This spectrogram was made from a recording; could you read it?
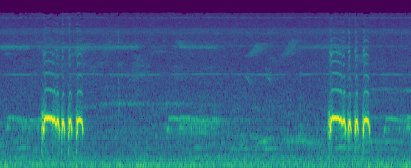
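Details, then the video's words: Wild female zebra dove calling males, a sound used to lure birds: two loud stuttering coo phrases about three and a half seconds apart, each a rising note then rapid short notes, with softer answering doves between. "Suara perkutut alam liar pikat burung sekampung nyaut penuh emosi"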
